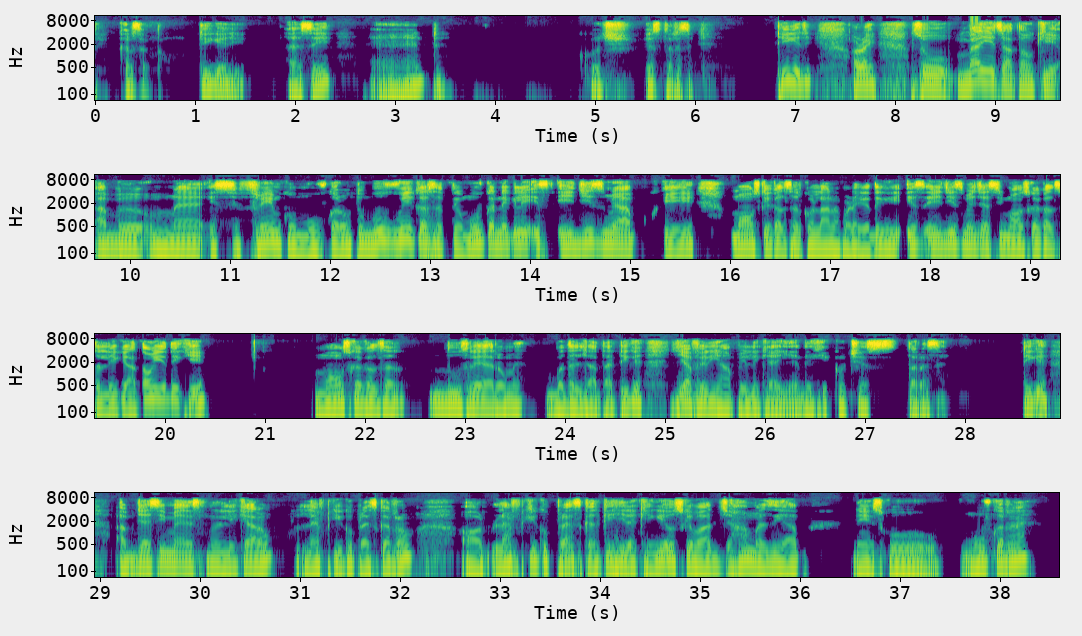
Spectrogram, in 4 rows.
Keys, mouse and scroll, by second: 28.6 click.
